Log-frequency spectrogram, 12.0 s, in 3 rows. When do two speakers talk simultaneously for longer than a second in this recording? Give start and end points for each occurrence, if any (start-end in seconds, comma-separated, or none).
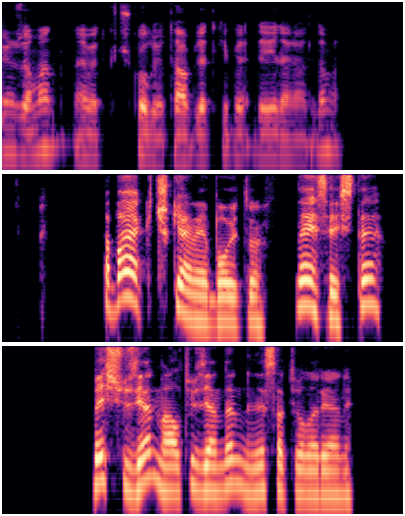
none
